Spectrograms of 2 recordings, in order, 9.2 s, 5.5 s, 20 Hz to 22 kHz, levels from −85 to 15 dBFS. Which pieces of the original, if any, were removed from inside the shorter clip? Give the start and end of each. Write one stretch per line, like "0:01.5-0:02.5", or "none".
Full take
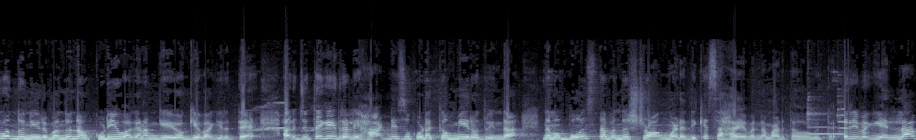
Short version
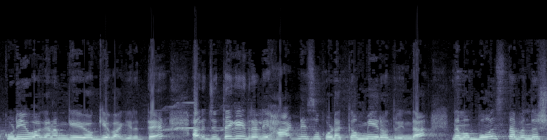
none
